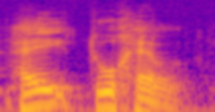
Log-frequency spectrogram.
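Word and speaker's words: Highway to Hell: Yo sé que se escribe de esta forma, pero se pronuncia Hey to Hell.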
